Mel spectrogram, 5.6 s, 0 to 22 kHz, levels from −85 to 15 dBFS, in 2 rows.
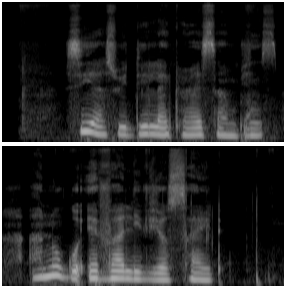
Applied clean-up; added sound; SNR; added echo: none; none; none; none.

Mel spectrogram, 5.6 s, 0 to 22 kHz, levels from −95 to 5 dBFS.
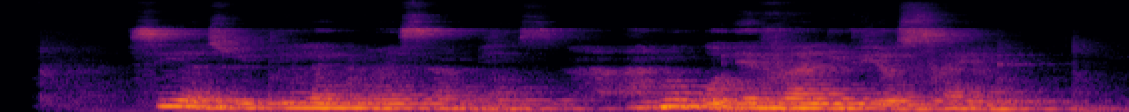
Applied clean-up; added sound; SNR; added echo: none; none; none; reverberation time 1.1 s.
